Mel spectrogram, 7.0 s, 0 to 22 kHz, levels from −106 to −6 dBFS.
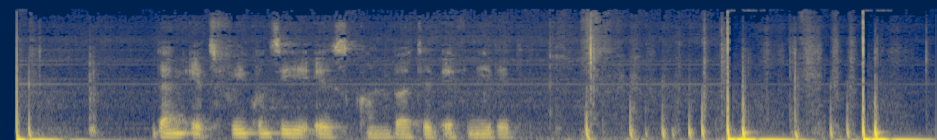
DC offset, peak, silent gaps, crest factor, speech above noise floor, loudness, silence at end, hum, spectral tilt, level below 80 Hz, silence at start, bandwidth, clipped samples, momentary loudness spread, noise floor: under 0.1%; 0 dBFS; none; 18 dB; 17 dB; -27 LUFS; 0 s; none; -5.5 dB/octave; -30 dBFS; 0.1 s; 16.5 kHz; under 0.1%; 18 LU; -45 dBFS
